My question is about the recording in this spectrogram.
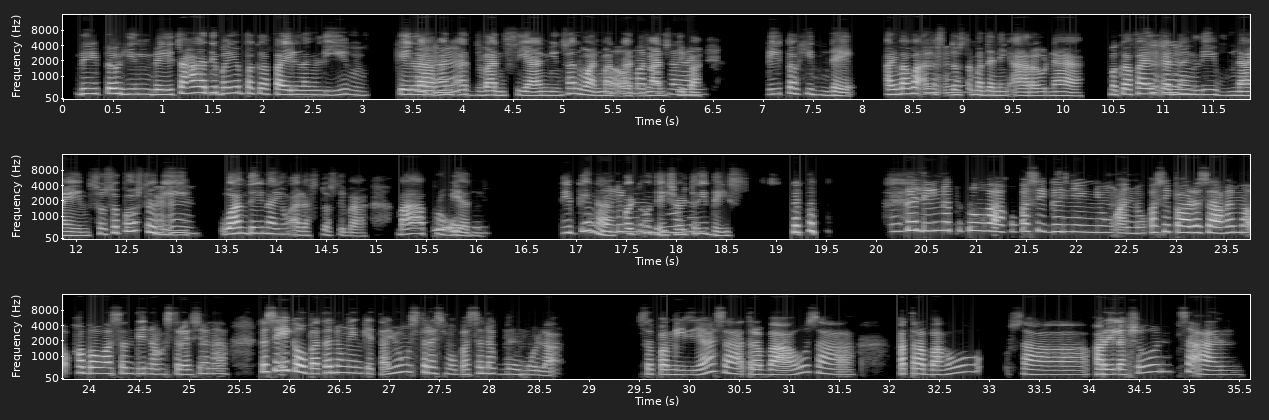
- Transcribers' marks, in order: chuckle
- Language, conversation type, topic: Filipino, unstructured, Ano ang ginagawa mo kapag nakakaramdam ka ng matinding pagkapagod o pag-aalala?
